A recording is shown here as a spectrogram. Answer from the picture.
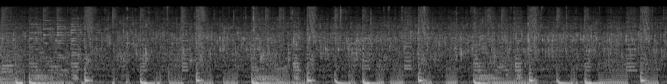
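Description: Battered chicken pieces sizzling steadily as they fry in oil in a stainless steel frying pan. Background music with a steady beat plays underneath.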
